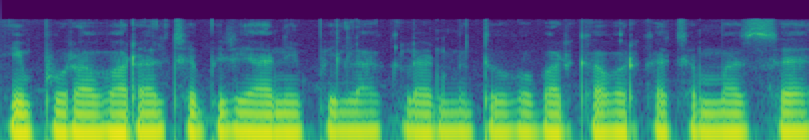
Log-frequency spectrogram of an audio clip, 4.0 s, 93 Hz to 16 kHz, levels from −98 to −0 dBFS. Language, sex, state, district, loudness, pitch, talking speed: Maithili, male, Bihar, Katihar, -15 LUFS, 125 Hz, 205 wpm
